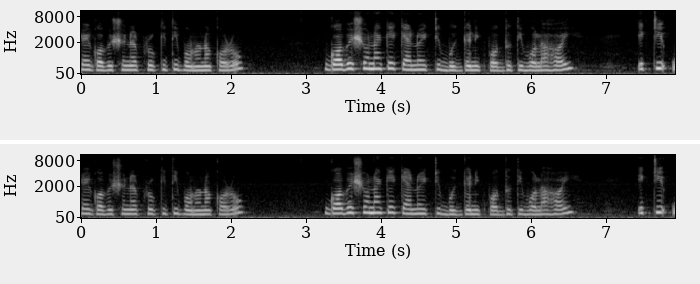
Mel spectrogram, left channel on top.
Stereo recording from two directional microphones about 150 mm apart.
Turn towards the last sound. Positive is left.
turn(degrees=20)  # may be behind; listen again after turning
